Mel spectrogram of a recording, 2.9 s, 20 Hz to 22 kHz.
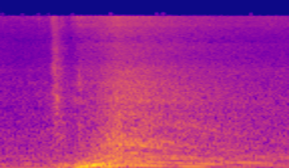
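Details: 2004 Buick LeSabre 3.8 V6 with rough idle and code P0102 mass airflow sensor circuit low frequency; snap-throttle check climbs crisply to high revs and falls back smoothly to idle without stumble.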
